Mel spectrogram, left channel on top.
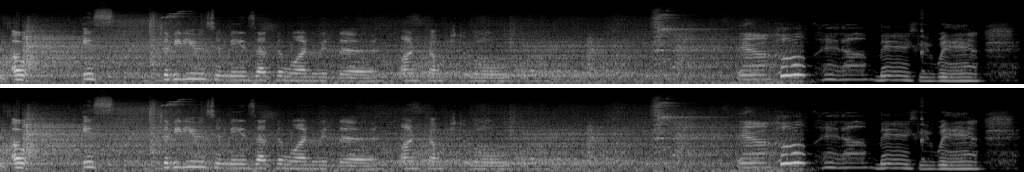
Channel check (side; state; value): both; identical; correlation 1.00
